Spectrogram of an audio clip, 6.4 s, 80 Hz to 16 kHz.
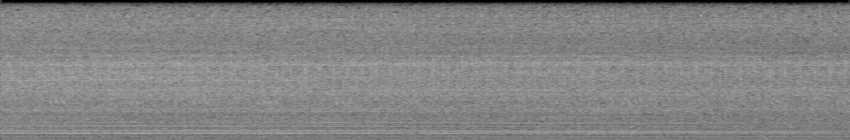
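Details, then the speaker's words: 2005 Hyundai Sonata after new coil packs, replaced because electricity could be heard leaking: steady, even, smooth idle with no misses; the engine runs cleanly. "It's idling really nicely. Sounds like it's doing pretty good."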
